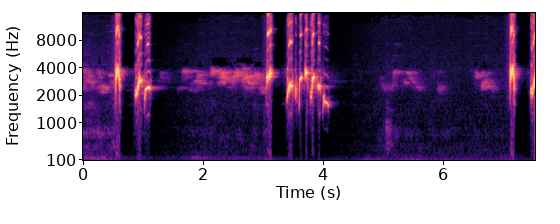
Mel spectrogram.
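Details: Captive wild-caught red-whiskered bulbul, roused to sing for fighting-song practice, delivers loud clipped notes and a fast run of five or six bright chirps, with soft wavering warbles in the gaps.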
